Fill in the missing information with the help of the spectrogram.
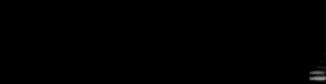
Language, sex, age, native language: Icelandic, female, 18-19, Icelandic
